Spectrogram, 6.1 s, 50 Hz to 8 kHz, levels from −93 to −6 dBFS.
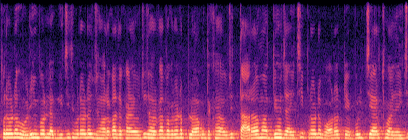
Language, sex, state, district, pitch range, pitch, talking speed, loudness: Odia, male, Odisha, Khordha, 190-205 Hz, 195 Hz, 215 wpm, -14 LUFS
